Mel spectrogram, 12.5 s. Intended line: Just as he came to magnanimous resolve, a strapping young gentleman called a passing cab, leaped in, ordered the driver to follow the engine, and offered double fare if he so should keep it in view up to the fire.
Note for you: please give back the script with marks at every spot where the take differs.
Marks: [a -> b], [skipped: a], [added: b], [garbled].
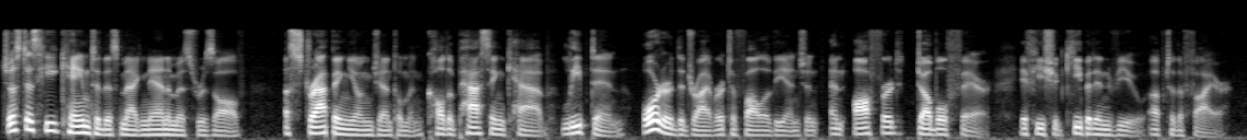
Just as he came to [added: this] magnanimous resolve, a strapping young gentleman called a passing cab, leaped in, ordered the driver to follow the engine, and offered double fare if he [skipped: so] should keep it in view up to the fire.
